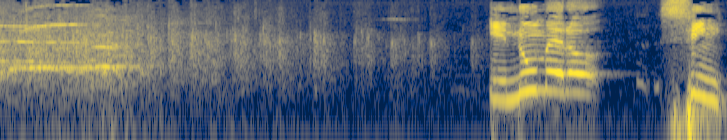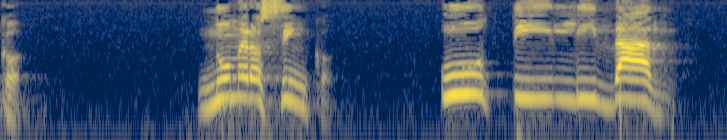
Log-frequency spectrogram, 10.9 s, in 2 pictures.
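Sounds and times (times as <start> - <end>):
audience applauding: 0.0 - 3.6
speech: 3.7 - 5.7, 6.9 - 8.0, 8.8 - 10.6.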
